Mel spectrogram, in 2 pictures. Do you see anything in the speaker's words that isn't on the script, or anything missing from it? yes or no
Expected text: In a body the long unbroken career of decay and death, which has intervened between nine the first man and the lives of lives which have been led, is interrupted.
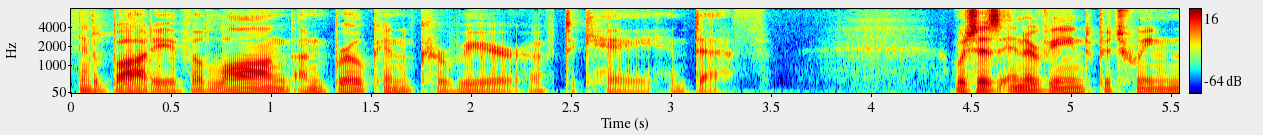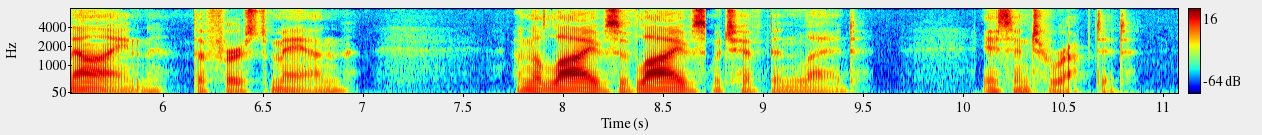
no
